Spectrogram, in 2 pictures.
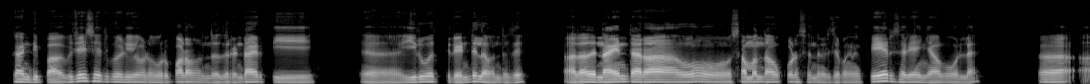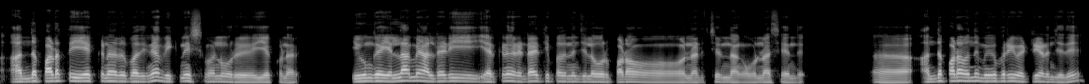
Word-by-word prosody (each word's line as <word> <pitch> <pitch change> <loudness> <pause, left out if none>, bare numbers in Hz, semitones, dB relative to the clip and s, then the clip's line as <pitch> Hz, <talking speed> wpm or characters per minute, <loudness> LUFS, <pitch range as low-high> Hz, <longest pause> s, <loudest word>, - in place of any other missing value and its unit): கண்டிப்பா. 120 -4 0 0.2
விஜய் 150 +5 0
சேதுபதியோட 120 -6 -2
ஒரு 100 - -4
படம் 110 0 0
வந்தது 95 -1 -5
2022ல 105 +2 -2
வந்தது. 100 +2 -5 0.5
அதாவது 110 +4 +5
நயன்தாராவும், 120 0 +4 0.4
சமந்தாவும் 115 +1 -1
கூட 115 - -3
சேர்ந்து 105 -2 -7
நடிச்சிருப்பாங்க. 100 +1 -7
எனக்கு 95 +6 -10
பேர் 145 +1 +5
சரியா 115 0 0
ஞாபகம் 100 -1 -3
இல்ல. 95 +2 -3 0.7
அ - - -2 0.6
அந்த 135 +3 +3
படத்தை 160 +2 +4
இயக்குனது 155 -2 +3
பார்த்தீங்கன்னா 135 +7 +2
விக்னேஷ் 140 +1 -1
சிவன்னு 130 -1 -2
ஒரு 110 -1 +1 0.2
இயக்குனர். 100 -3 -3 0.6
இவங்க 150 +1 +4
எல்லாமே 170 +2 +4
ஆல்ரெடி 150 +2 +2 0.3
ஏற்கனவே 150 +4 +1
2015ல 135 -2 0
ஒரு 115 - -2
படம் 115 -1 +1 0.5
நடிச்சிருந்தாங்க 105 -1 -3
ஒன்னா 105 +1 -1
சேர்ந்து. 95 -1 -5 0.7
அ - - -5 0.5
அந்த 130 +5 +1
படம் 165 +1 +5
வந்து 165 0 -2
மிகப்பெரிய 150 +1 +1
வெற்றி 130 +2 0
அடைஞ்சது. 115 +2 -2
120 Hz, 125 wpm, -21 LUFS, 105-140 Hz, 0.7 s, அதாவது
